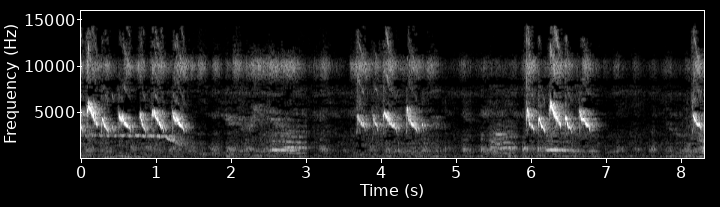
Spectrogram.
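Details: Sooty-headed bulbul at a Pemalang songbird contest: a burst of rapid high descending notes ending in a sliding whistle, then quieter pauses broken by two more short bursts of bright chattering phrases.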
